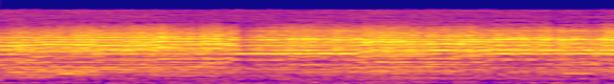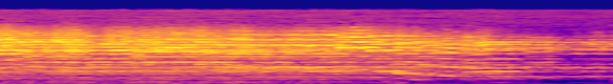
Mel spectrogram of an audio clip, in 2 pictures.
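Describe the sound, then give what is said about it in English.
A loud, continuous train sound fills the whole stretch: dense rumbling noise layered with sustained high, whining metallic tones, easing off slightly near the end. No one speaks. “I got off the train, saw my family, and then I got on another train and headed for Judy's hometown.”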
